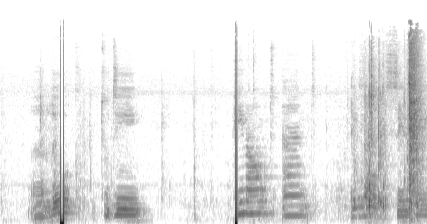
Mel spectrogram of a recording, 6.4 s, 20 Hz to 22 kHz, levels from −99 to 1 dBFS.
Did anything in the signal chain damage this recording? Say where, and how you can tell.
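Yes. Three kinds of damage can be heard.

The whole clip carries MP2 compression damage, most likely from an MPEG Layer II encoder at a low rate, which fits around 80 kbps. At that budget the encoder can't fund all 32 sub-bands, so the upper bands drop out and the surviving ones are quantised roughly. Throughout, the top end sounds dull and unsteady, and a granular, gurgling grit sits on the sound.

Invalid numbers at full scale appear twice, from roughly 0.91 to 0.95 s and again from 3.53 to 3.55 s. A processing or sample-format stage produced non-finite values, and these were clamped to the extreme sample value for a whole block. The longer event lasts about 46 ms, which fits a 2048-sample block. The shorter one lasts about 23 ms, which fits a 1024-sample block. Each is heard as a violent burst rather than as program.

DAB burbling occurs from 1.32 to 1.40 s and from 5.65 to 5.86 s. This damage comes from the broadcast reception path. 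Bit errors, at a rate that points to a few tenths of a percent, slipped past error correction into the MP2 stream. The corrupted samples put short blips of noise into single sub-bands. The result is a burbling distortion laid over the sound.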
